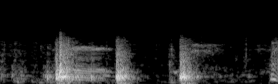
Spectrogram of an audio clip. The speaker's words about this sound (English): Put the bed against the door. Here, I'll give you a hand. Right over there.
